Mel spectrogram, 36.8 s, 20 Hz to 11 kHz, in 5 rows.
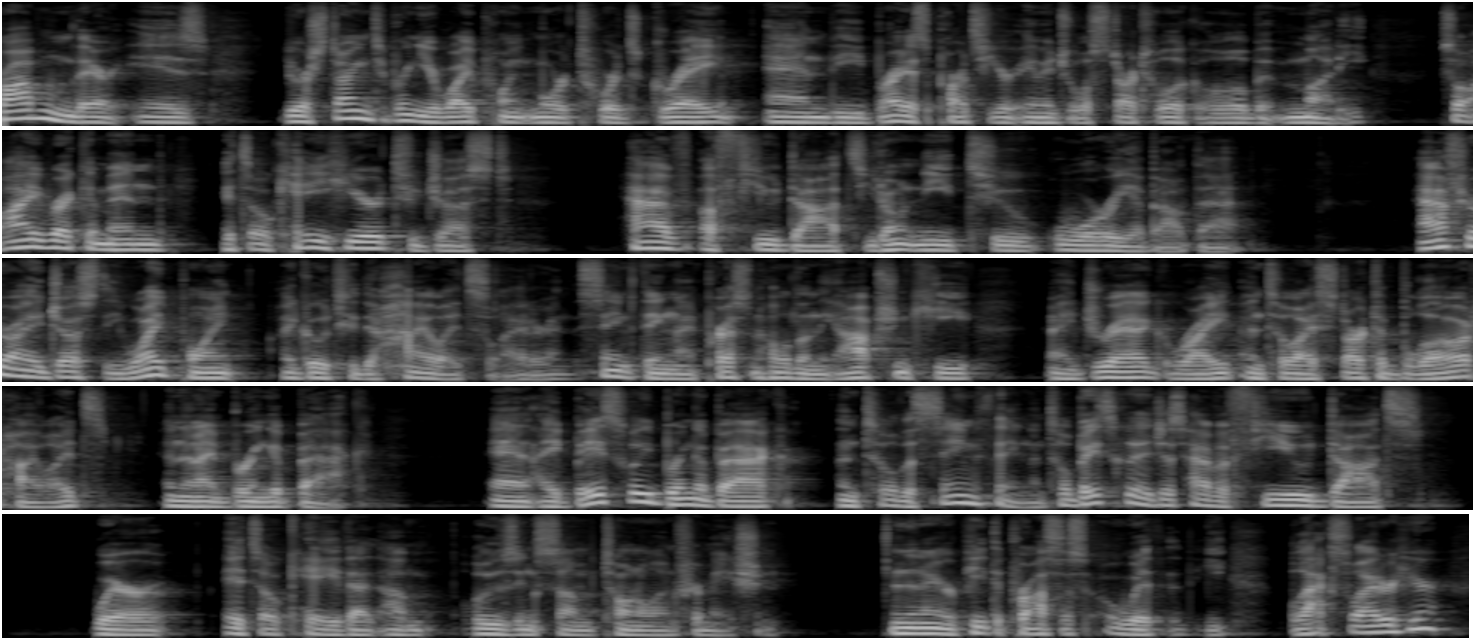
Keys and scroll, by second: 7.8 super+z.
